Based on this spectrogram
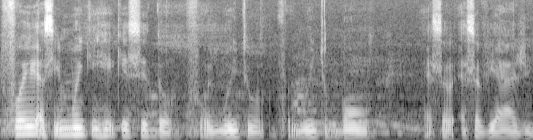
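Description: Using an ordinary speaking voice, a man at medium pitch speaks at a fairly slow pace with lively intonation. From Paraíba, Brazil (interior). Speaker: saxophonist. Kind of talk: interview.

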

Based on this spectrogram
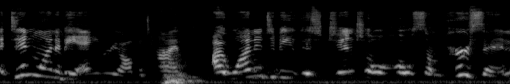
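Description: High-pitched and raised, a woman projects an animated, bright, sharp tone. Her pitch swings very widely and her loudness rises and falls sharply. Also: moderate pace. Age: 30s. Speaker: podcast host. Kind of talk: casual monologue.

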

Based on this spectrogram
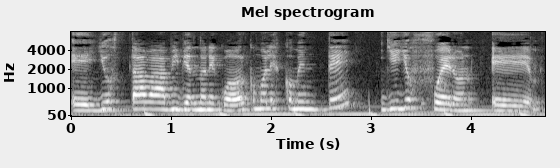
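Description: A woman speaks at a moderate pace with a Chilean accent. Noticeable background noise and audible room echo fill the recording. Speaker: cellist and singer-songwriter. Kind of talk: interview.

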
